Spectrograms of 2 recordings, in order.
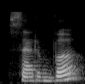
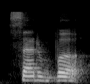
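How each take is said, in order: First: The middle consonant sounds like a V. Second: The same.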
